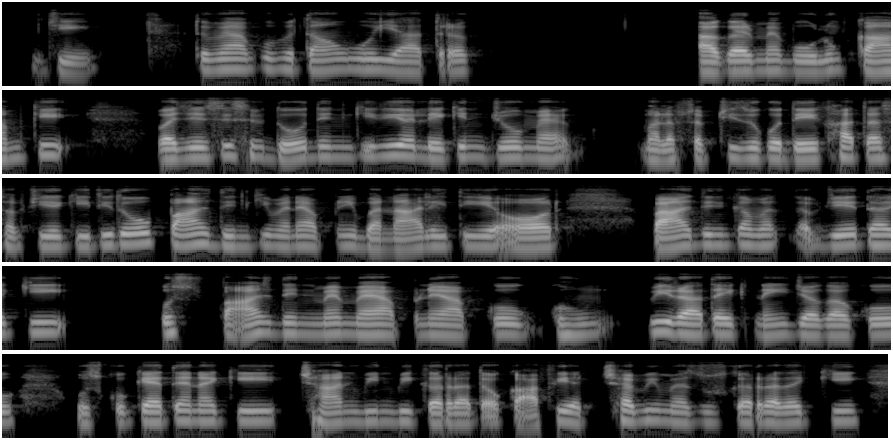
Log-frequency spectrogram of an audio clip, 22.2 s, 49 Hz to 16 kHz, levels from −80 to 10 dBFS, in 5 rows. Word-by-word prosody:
जी, 125 -5 -8 0.5
तो 155 - -4
मैं 160 +1 0
आपको 160 +1 -2
बताऊँ 155 -1 -5
वो 160 -1 -4
यात्रा 140 -1 -3 1.2
अगर 140 +1 +6
मैं 145 0 -3
बोलूँ 135 +2 -4
काम 140 +1 +4
की 185 -1 0 0.5
वज़ह 145 +2 +3
से 175 +4 -3
सिर्फ़ 165 -2 -6
2 135 +1 0
दिन 160 0 -6
की 165 - -6
थी। 175 0 +4
लेकिन 155 +1 -1
जो 155 0 -1
मैं 145 -1 0 0.4
मतलब 130 0 0
सब - - -3
चीज़ों 150 -1 -3
को 145 0 +2
देखा 140 +3 +3
था 145 - +5
सब 140 -2 -5
चीज़ें 145 -1 -1
की 145 - -5
थी 165 - -1
तो 170 0 +1
वो 180 - +2
5 170 +2 +4
दिन 150 -2 -6
की 160 - -7
मैंने 150 0 -1
अपनी 150 +1 -4
बना 120 -1 +2
ली 145 +1 -4
थी। 150 -1 -1
और 130 +1 +3 0.5
5 135 +4 +9
दिन 165 -1 -5
का 165 0 -2
मतलब 160 0 -6
ये 155 +1 +3
था 160 0 +3
कि 165 +1 -2 0.5
उस 165 - -3
5 160 - +4
दिन 160 -1 -3
में 155 +1 +3
मैं 150 -1 +6
अपने 145 0 +1
आप 135 -1 +3
को 150 0 -2 0.2
घूम 145 +1 -7 0.3
भी 175 +1 +4
रहा 150 -2 +7
था 150 - +6
एक 150 0 0
नई 140 +2 -2
जगह 140 -1 +2
को, 145 +2 -3 0.3
उसको 135 - -5
कहते 155 +1 +5
हैं - - +5
ना 160 - +5
कि 160 0 +1
छान-बीन 150 +2 +1
भी 155 +1 -3
कर 140 - +4
रहा 135 0 +2
था - - +3
ओ, - - 0
काफ़ी 160 - +2
अच्छा 145 +3 +1
भी 170 +2 -6
महसूस 145 -2 -7
कर 145 - +1
रहा 145 - +3
था 145 - 0
कि 160 0 -3
150 Hz, 230 wpm, -27 LUFS, 140-160 Hz, 1.2 s, 5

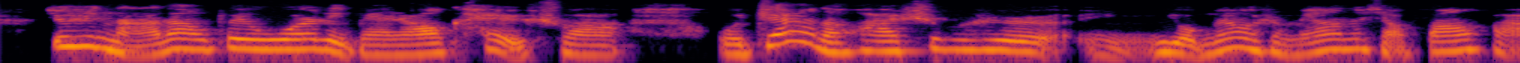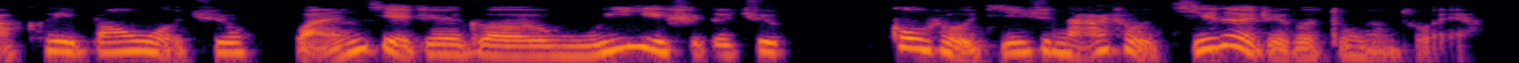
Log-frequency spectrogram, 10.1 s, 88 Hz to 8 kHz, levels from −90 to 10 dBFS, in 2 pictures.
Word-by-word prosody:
就 - - +3
是 295 - +3
拿 225 -4 +2
到 245 -1 +4
被 250 +1 +4
窝 240 +1 +5
里 215 -4 +3
面 165 -1 -3
然 165 - -1
后 180 - +5
开 - - -2
始 - - +1
刷， 165 -3 -3 0.3
我 170 - -1
这 330 - +3
样 385 +1 +3
的 195 - +3
话 210 +1 +1
是 215 +4 -1
不 235 -1 -3
是 220 -4 +2 0.3
有 195 - +4
没 210 - -1
有 260 -1 +2
什 205 - -2
么 170 -1 -6
样 230 +3 +1
的 240 - -2
小 - - -2
方 210 +3 +1
法 210 - -3
可 - - -6
以 - - +5
帮 200 +1 -1
我 205 - -1
去 195 - -3 0.2
缓 225 -1 +1
解 245 - +1
这 175 -1 -1
个 150 -2 +1
无 150 +2 -4
意 245 -1 +2
识 205 - -5
地 165 - -5
去 195 +3 -1 0.3
够 265 -3 +3
手 210 - 0
机 190 - -3
去 210 - -4
拿 185 +4 -1
手 220 -2 -2
机 235 - -2
的 310 - +3
这 - - -4
个 - - -4
动 - - -10
作 - - -14
呀？ - - -16
210 Hz, 345 characters per minute, -23 LUFS, 180-235 Hz, 0.3 s, 窝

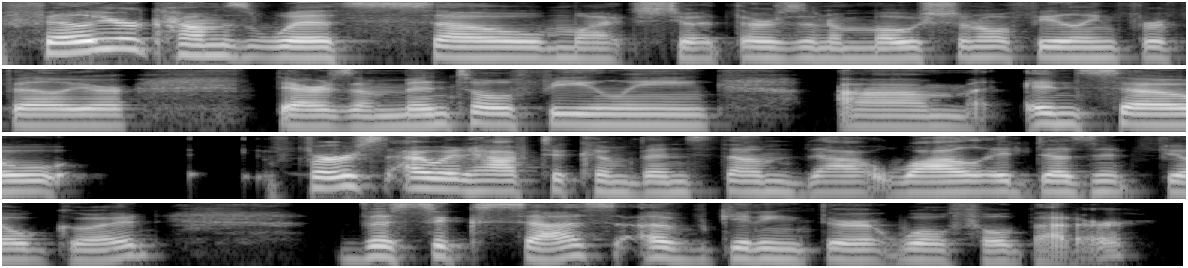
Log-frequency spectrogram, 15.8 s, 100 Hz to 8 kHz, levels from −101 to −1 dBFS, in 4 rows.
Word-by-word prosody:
failure 265 +6 +8
comes 200 -7 +2
with 175 -1 +5
so 175 -1 +2
much 165 -2 -6
to 165 - -2
it. 160 - -11
There's 170 -1 -1
an 170 -1 -5
emotional 165 +2 -2
feeling 170 0 -1
for 170 +1 -4
failure. 165 0 +1 0.5
There's 155 -1 +2
a 155 - -3
mental 175 +3 0
feeling. 170 -1 -3 0.4
Um, 155 -1 -2 0.2
and 185 0 0
so 175 - +3 0.7
1st, 240 +2 +5
I 220 - +7
would 205 -2 +3
have 180 0 +4
to 190 - -6
convince 165 -1 -6
them 170 -2 -5
that 165 0 -5
while 170 +1 +4
it 175 0 -3
doesn't 175 0 -4
feel 160 -1 -2
good, 160 +6 -6 0.6
the 195 +4 -1
success 205 +2 -1
of 170 -4 -2
getting 170 -2 -6
through 155 0 -1
it 155 - -12
will 160 -1 -3
feel 145 -1 -7
better. - - -6
170 Hz, 160 wpm, -23 LUFS, 165-180 Hz, 0.7 s, failure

